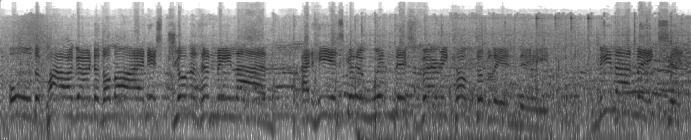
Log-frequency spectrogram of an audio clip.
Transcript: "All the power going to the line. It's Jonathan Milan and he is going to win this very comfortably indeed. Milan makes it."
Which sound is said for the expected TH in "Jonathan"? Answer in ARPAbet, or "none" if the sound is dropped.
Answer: TH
